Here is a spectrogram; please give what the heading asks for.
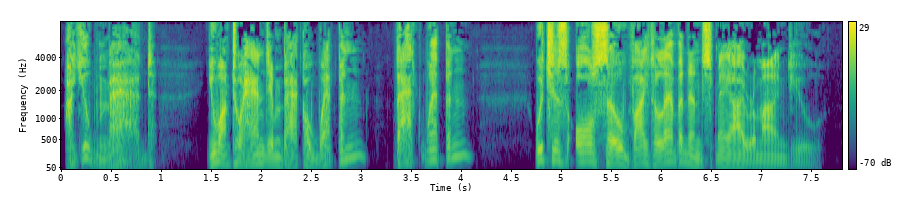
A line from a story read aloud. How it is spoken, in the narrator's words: whispered in a furious undervoice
